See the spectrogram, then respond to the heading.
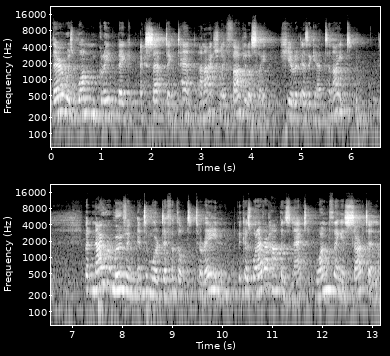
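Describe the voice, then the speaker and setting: A Northern Irish woman, medium-pitched and a bit bright, talks at a moderate pace to a live political audience, her remarks witty and pointed. Faint hiss or hum accompanies the echoey sound of the theatre hall, where she stands far from the mic.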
